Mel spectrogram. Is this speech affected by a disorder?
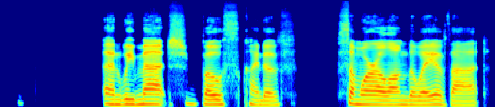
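No.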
